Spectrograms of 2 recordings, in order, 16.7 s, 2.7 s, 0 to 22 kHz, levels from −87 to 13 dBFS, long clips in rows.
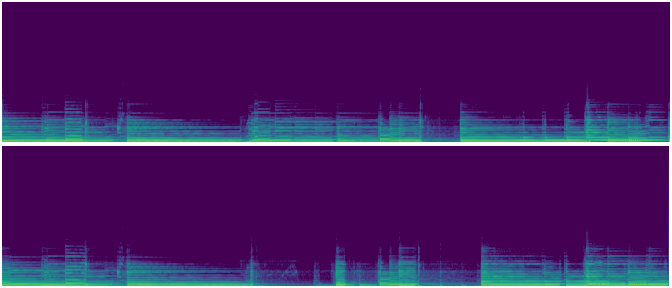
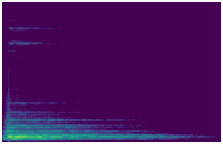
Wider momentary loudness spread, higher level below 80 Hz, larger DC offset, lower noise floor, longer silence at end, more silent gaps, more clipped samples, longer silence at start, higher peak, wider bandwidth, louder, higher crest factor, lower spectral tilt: second, 8 LU vs 25 LU; first, -58 dBFS vs under -90 dBFS; neither; second, -55 dBFS vs -69 dBFS; second, 0 s vs 1.15 s; neither; neither; about the same, 0 s vs 0 s; about the same, -4 dBFS vs -4 dBFS; first, 5 kHz vs 4.5 kHz; about the same, -19 LUFS vs -19 LUFS; about the same, 14 dB vs 18 dB; first, -10.5 dB/octave vs 0 dB/octave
